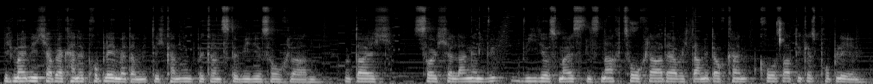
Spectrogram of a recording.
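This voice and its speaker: A man with a broad Austrian dialect, mixing Carinthian and Viennese sounds, talks his way through a retro platformer. His voice is dark and mellow, and he mutters and grumbles at the game between chatty remarks. Faint game music plays underneath. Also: medium pitch, little pitch movement, brisk, hardly any pauses. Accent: Austrian, Carinthian and Viennese dialect mix. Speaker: let's player. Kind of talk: casual gaming commentary.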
